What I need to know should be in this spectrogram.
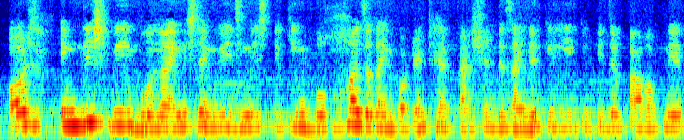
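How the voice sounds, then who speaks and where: A young woman with a higher voice gives earnest advice to students in a casual vlog, mixing English words into her talk. She sounds a little distant from the mic. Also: level tone. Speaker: fashion design student giving advice.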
